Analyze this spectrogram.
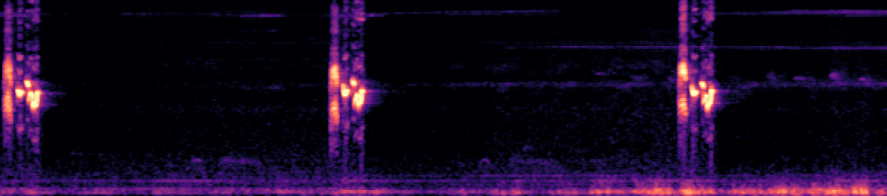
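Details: Sooty-headed bulbul song used to lure wild bulbuls: three short, sparkling phrases of tumbling, descending notes, about three seconds apart, with low rumbling noise in the later part.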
